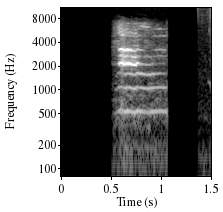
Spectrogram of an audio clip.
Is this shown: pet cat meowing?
yes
